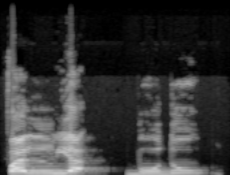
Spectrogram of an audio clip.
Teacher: Saat kita membaca falya budu, huruf ain suaranya menjadi tertutup, tertahan, dan ini menyebabkan berubah hurufnya menjadi huruf hamzah. Sedangkan huruf ain suaranya tetap mengalir sebagian, artinya tidak tertahan seluruhnya.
